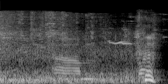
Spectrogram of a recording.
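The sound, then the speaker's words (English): A bomb sound effect: a sustained, noisy crash of shattering glass and debris that holds steady for over a second, then swells briefly and cuts off abruptly. “Ian, I don't know if you heard that, but the bomb went off.”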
